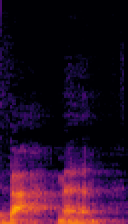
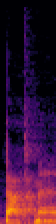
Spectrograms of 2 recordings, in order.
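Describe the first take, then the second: First: The t becomes a glottal stop before the m. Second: The t is fully released before the m. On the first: The speaker calls it right. "We say Batman. It's just like a zonam" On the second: The speaker calls it wrong. "that's completely unnatural"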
